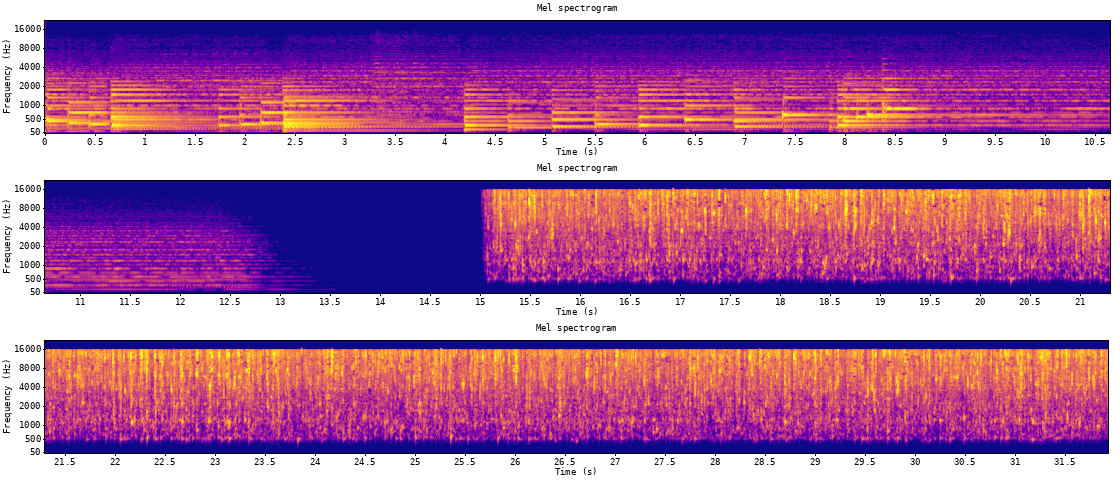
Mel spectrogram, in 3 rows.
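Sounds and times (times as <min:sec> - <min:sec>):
water trickling: 0:15.0 - 0:31.9.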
